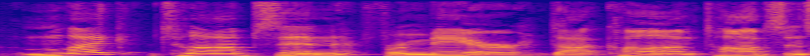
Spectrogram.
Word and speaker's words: Thompson: T-H-O-M-P-S-O-N. Don't forget the P. Sometimes people think it's son of Tom, but yes, there are a couple ways. There's like three. Right. It's the British way. It's pronounced thump.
